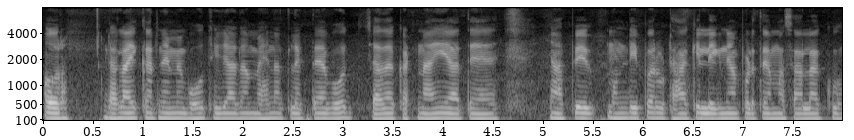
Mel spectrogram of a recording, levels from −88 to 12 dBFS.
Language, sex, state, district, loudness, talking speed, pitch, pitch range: Hindi, male, Chhattisgarh, Kabirdham, -19 LUFS, 195 wpm, 135 Hz, 130-135 Hz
